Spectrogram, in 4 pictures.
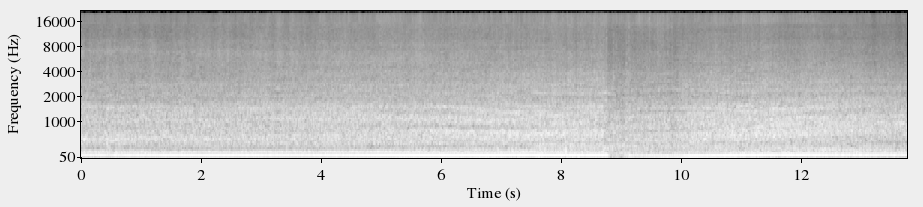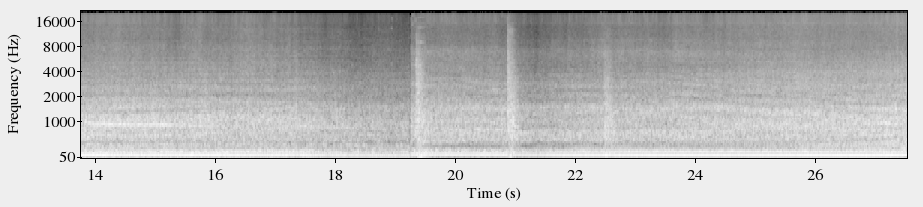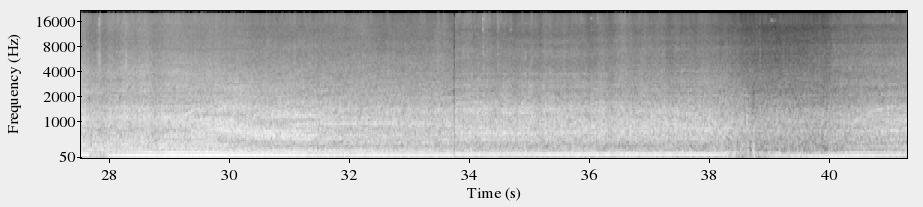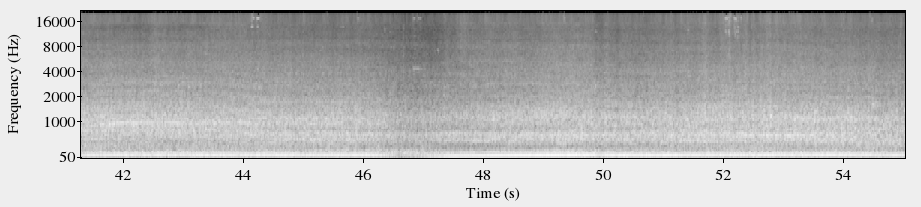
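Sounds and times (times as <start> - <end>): heavy diesel engine running: 0.0 - 55.0
sharp metallic knocks: 19.2 - 23.5.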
